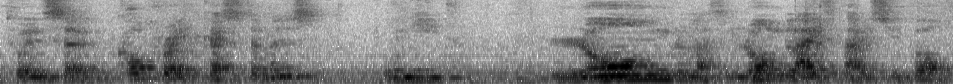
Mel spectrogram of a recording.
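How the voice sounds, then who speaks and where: A man's voice: a little high, moderate pace, background noise. A man with a French accent giving a conference talk and often asking the audience if they follow. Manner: animated, asks the audience for agreement. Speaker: conference speaker. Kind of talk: presenting a talk. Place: large conference hall. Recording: roomy hall sound from a distance.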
